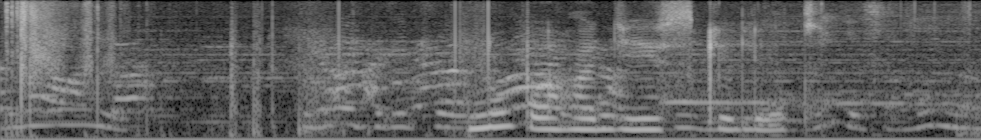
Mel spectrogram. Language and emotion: Russian, sad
